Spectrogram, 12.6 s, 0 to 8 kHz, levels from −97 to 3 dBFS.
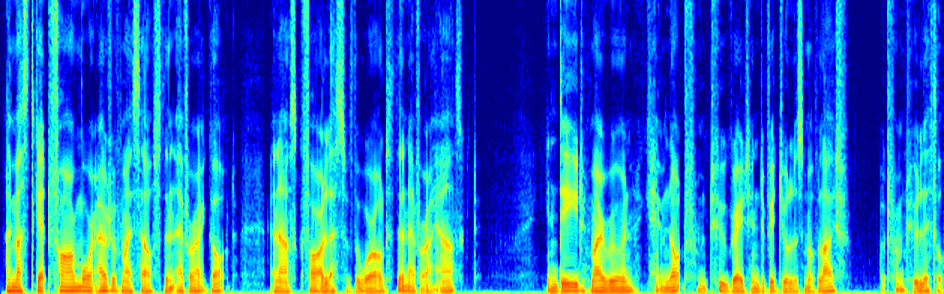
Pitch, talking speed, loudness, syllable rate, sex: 95 Hz, 180 wpm, -21 LUFS, 4.6 syllables/s, male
